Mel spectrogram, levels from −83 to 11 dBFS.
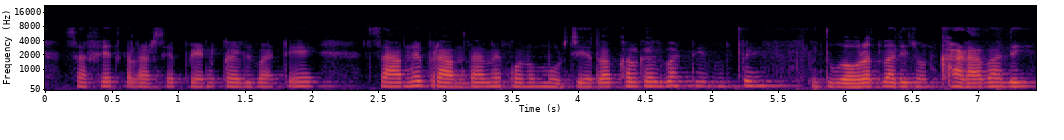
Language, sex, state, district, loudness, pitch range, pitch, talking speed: Bhojpuri, female, Uttar Pradesh, Gorakhpur, -31 LUFS, 185-200 Hz, 190 Hz, 160 wpm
